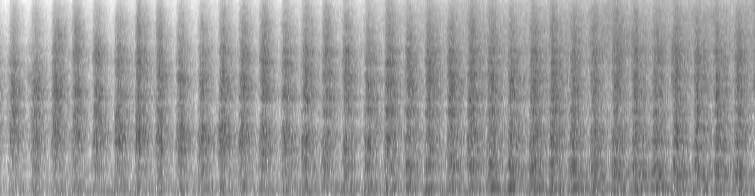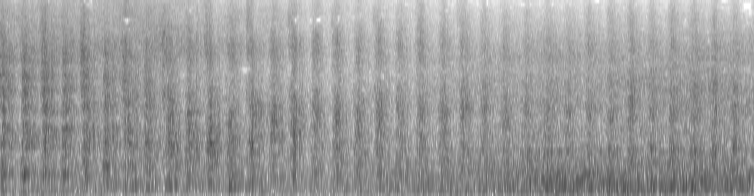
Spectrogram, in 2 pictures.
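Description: A steam locomotive chuffs in fast, sharp beats as it works hard past close by.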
